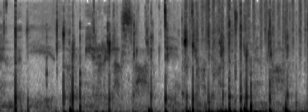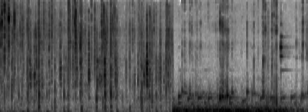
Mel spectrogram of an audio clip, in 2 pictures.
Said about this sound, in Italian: Quando gli mettiamo in camera una cassa Bluetooth collegata a un video di ASMR, i due si addormentano all'istante, senti un po'.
